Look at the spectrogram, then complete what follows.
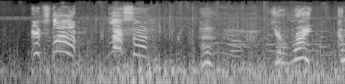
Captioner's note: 蹄声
